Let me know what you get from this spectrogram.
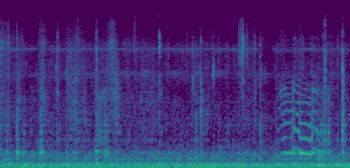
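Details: Hungry newborn puppy of a stray mother dog, nursing on her milk; soft wet suckling clicks over a low rumble, then one short rising-and-falling whimper near the end.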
